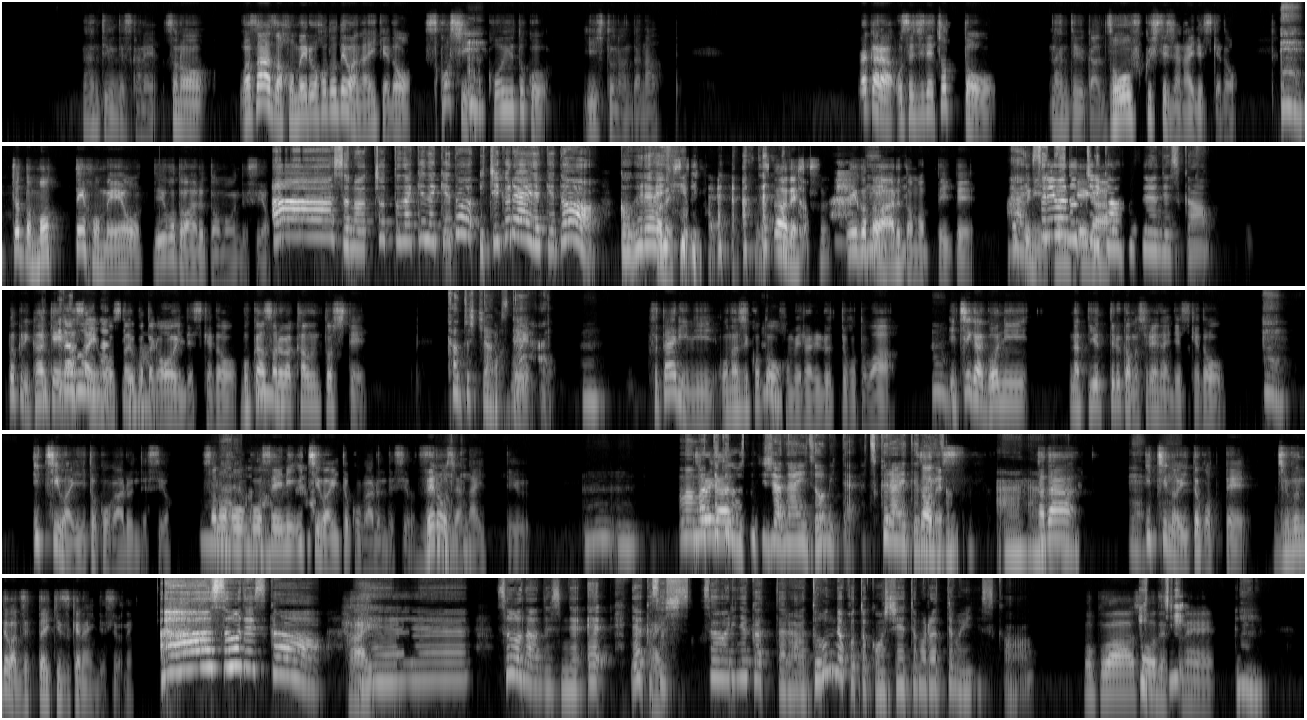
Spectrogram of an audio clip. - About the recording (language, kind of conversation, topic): Japanese, podcast, 自分の強みはどのように見つけましたか？
- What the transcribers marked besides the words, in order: laughing while speaking: "ご ぐらいにみたいな。なほど"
